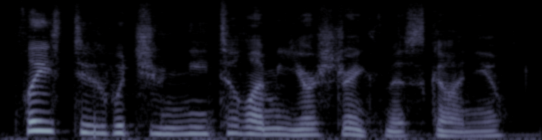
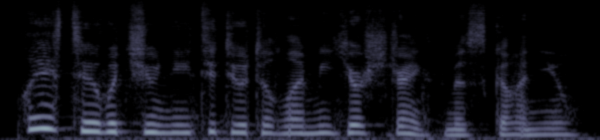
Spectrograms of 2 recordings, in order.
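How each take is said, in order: First: The voice is pitched fairly low. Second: The voice is pitched noticeably higher. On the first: The speaker calls it wrong. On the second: The speaker calls it right.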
